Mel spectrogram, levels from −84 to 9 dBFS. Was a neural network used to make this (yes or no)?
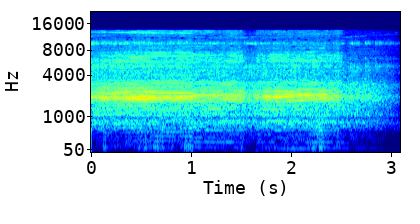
no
